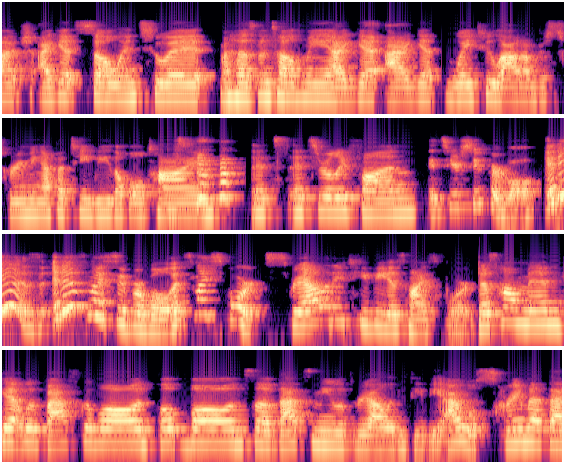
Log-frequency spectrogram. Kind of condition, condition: fault, poor sound quality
